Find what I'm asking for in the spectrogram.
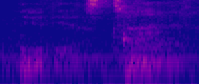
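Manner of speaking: breathy whisper, it is time. Pretend. Whispered repeat.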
